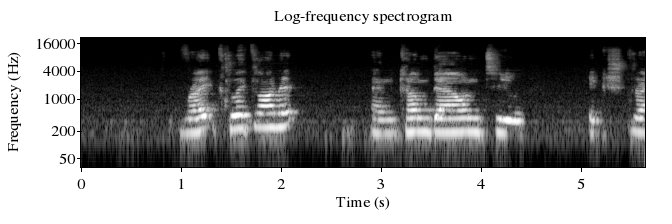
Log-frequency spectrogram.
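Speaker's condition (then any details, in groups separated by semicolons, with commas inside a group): Cerebral palsy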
